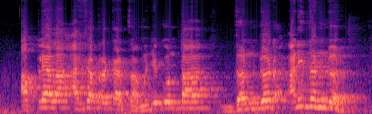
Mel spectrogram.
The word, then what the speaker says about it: धानगड: आपण जर पाहिलं तर धनगर सॉरी धानगड नावाची एक जमात महाराष्ट्र म्हणून इतर स्टेटमध्ये आहे परंतु यादीमध्ये धानगंगड असा डी एच एन जी ए डी धानगड असं स्पेलिंग आहे आणि हे चुकून आणि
